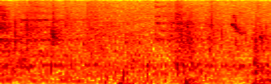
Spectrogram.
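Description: Ducklings dabbling in a plastic bowl of water: irregular soft clicks and taps of their bills against the bowl and in the water as they feed on bloodworms.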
